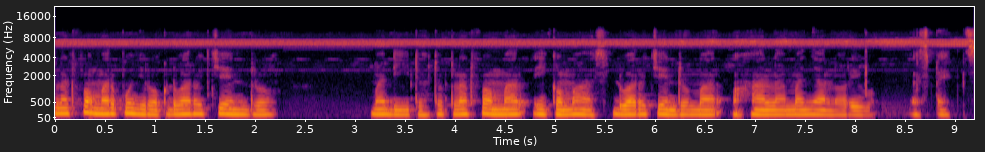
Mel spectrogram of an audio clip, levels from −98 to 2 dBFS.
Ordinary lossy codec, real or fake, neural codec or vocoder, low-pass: none; real; none; 10.8 kHz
